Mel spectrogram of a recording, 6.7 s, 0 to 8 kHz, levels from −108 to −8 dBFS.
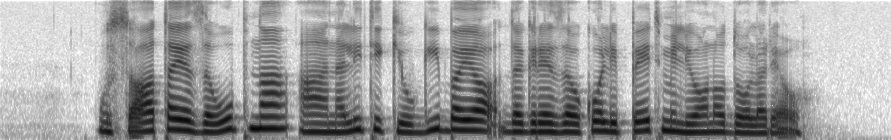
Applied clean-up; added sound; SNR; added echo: none; none; none; none.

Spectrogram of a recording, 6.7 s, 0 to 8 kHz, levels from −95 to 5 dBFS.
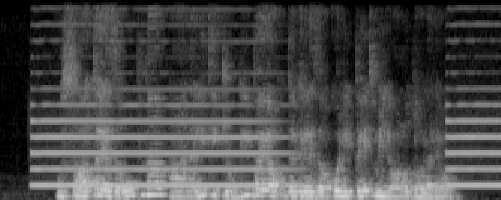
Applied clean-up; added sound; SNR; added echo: none; Wind instrument, woodwind instrument; 7 dB; reverberation time 0.3 s.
